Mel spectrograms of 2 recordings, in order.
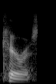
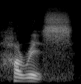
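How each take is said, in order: First: The word begins with a hard K sound. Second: The word begins with a breathy H sound. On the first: It is used as an English given name. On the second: It is spoken as in the Greek language.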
